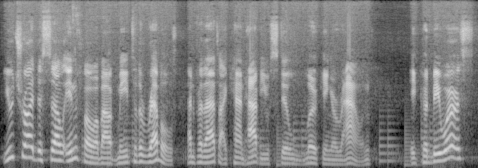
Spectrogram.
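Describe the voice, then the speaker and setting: Man playing a theatrical, smug villain with swooping pitch. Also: very animated, fairly bright tone, faint music behind, rough recording. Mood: cold, mock merciful. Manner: menacing, theatrical, drawn-out delivery. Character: smug male villain, self-proclaimed ruler of the universe. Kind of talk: comic sci-fi radio drama.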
